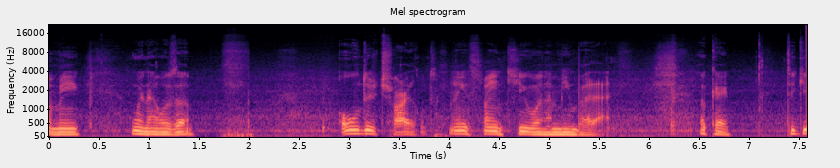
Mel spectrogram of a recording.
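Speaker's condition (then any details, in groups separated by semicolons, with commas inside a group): Cerebral palsy; difficulty eating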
